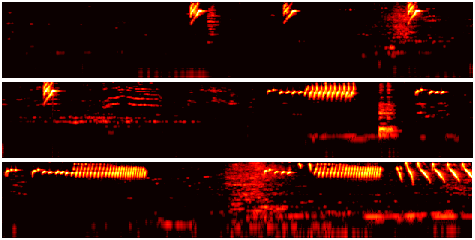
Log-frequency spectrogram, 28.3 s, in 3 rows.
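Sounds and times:
Belgian canary trilling song: 3.7 - 4.2, 5.6 - 6.0, 8.0 - 8.5, 10.2 - 10.6, 14.7 - 21.9, 23.4 - 28.2.

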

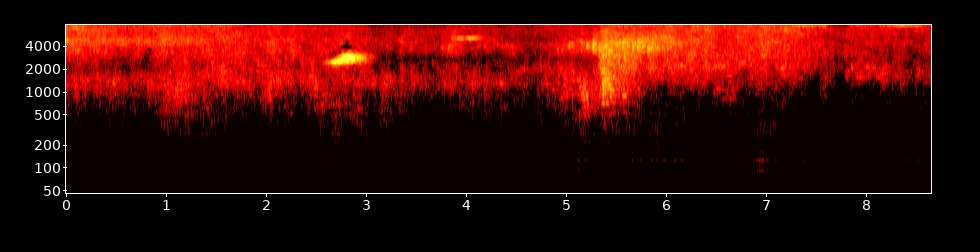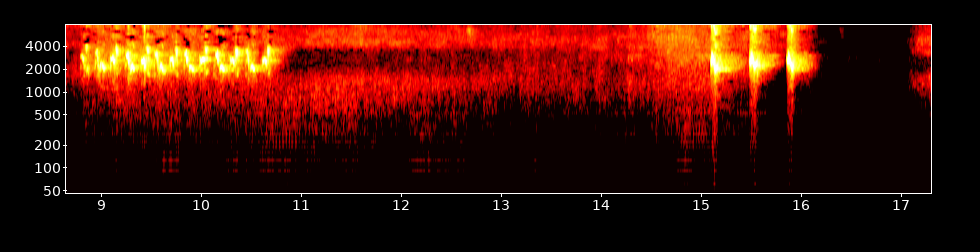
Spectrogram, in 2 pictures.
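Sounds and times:
Yellow-vented Bulbul warbling song: 8.8 - 10.8, 15.1 - 16.1.

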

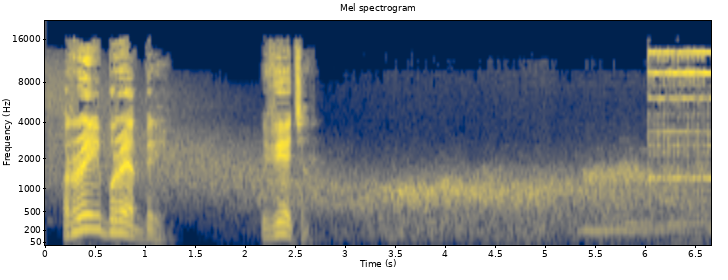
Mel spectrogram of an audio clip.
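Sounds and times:
speech: 0.2 - 1.3, 2.2 - 2.8
telephone bell ringing: 6.0 - 6.6.

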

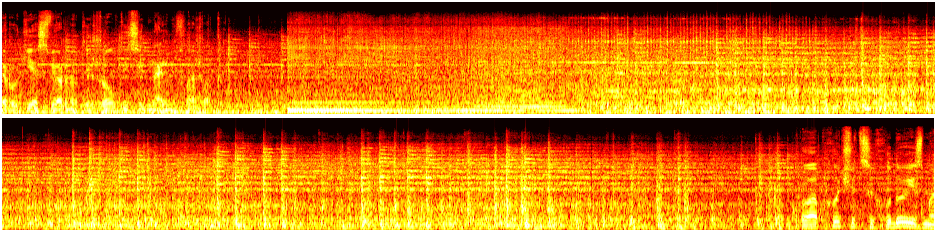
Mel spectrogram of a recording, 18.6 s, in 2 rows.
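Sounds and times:
speech: 0.0 - 3.0, 17.4 - 18.6
train wagons rumbling past a platform: 0.0 - 18.6
train wheels clicking over rail joints: 6.0 - 17.8.

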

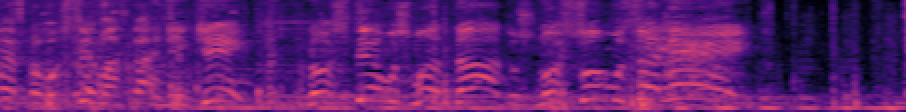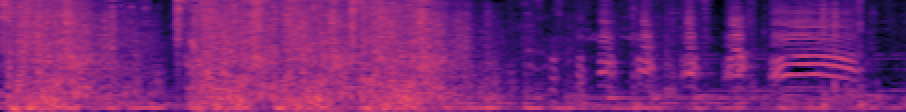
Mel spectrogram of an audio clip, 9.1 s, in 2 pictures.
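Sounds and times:
speech: 0.2 - 4.0
gunfire exchange in dubbed film scene: 4.5 - 7.1
laughter: 7.1 - 9.0.

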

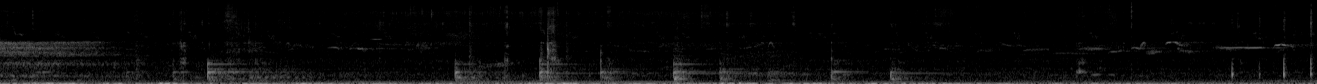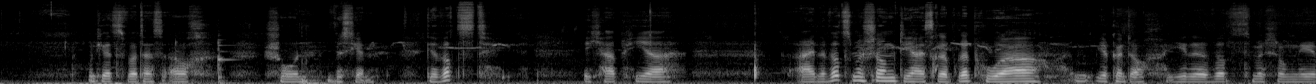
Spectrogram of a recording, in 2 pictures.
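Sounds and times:
utensil scraping a frying pan: 1.2 - 9.6, 13.5 - 16.0
speech: 14.1 - 18.2, 19.0 - 20.0, 21.2 - 26.3.

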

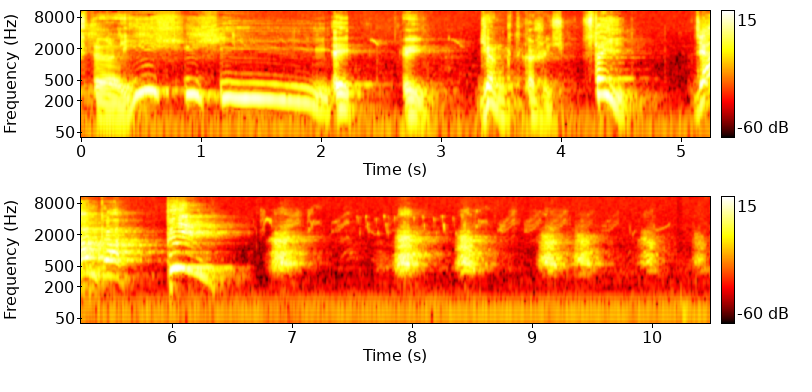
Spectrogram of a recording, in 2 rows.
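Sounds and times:
speech: 0.1 - 6.4
dog barking: 6.8 - 10.4.

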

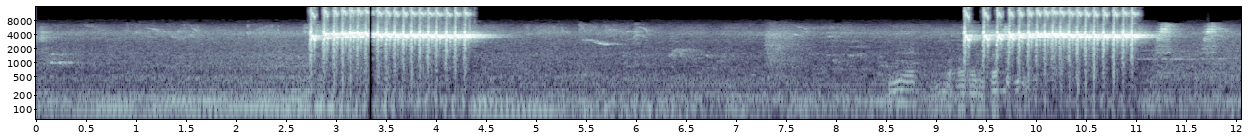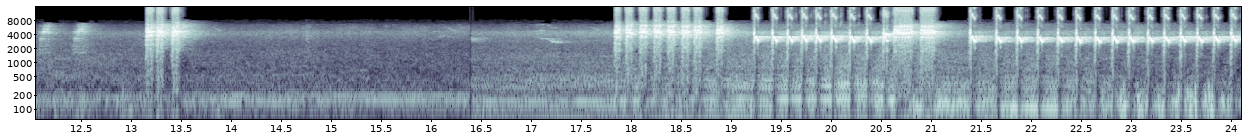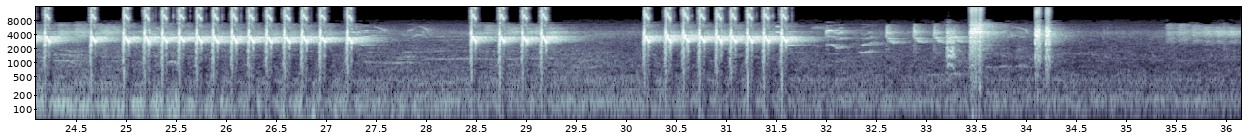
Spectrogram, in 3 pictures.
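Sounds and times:
grey-cheeked bulbul chirping: 0.0 - 13.8, 15.9 - 18.1, 18.9 - 29.6, 30.2 - 34.4.

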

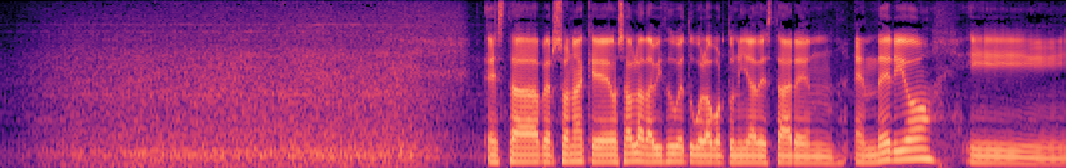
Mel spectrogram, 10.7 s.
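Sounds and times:
aircraft engines roaring overhead near airport: 0.0 - 5.9
speech: 4.8 - 10.6.

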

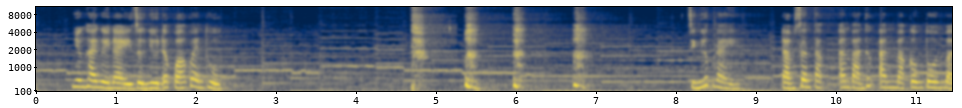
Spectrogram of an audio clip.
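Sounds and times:
speech: 0.4 - 2.4, 8.2 - 11.4
coughing: 4.7 - 7.1.

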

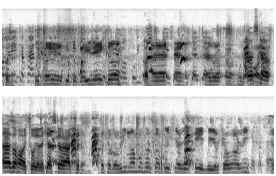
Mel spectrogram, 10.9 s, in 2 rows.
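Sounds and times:
speech: 0.0 - 10.8
dog barking: 2.9 - 3.8, 4.8 - 5.1, 6.4 - 7.5, 9.1 - 9.4.

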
